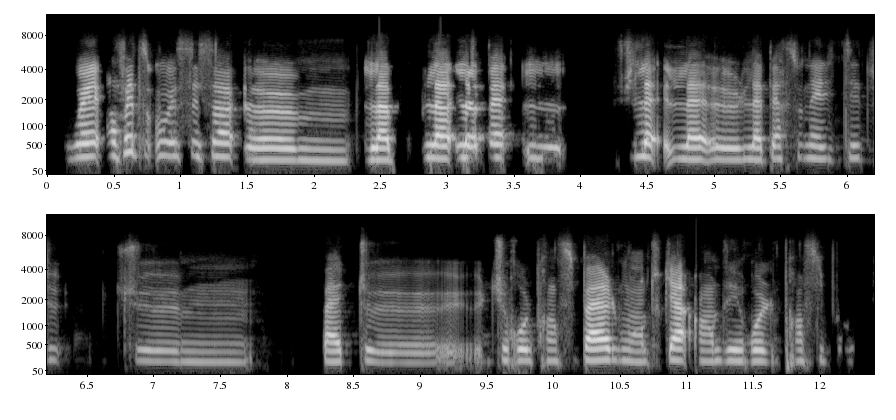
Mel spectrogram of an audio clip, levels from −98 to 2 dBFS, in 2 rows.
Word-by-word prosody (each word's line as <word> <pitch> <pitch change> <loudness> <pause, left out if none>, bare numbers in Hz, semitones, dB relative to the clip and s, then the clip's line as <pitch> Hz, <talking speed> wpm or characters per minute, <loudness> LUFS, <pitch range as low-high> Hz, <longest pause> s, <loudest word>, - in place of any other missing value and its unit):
Ouais, 260 +3 +5
en 275 - 0
fait, 345 +3 0
oui, 280 0 -3
c'est 270 +1 -10
ça, 265 -1 0
hem, 210 -2 -1
la 215 0 +7 0.2
la 240 -2 +7
la 235 -2 +4
pa 255 - +4 0.2
l 240 - -8 0.6
fi 260 - -14
la 270 +3 +4
la, 225 -1 +3
heu, 215 -1 -1
la 215 0 0
personnalité 235 0 -8
de 210 0 -20 0.6
de, 190 -2 -9
mmh, 175 -1 -16 0.6
bah 185 -1 +1
de 170 -3 -11 0.2
du 205 - -8
rôle 200 -1 -2
principal 205 +1 +3
ou - - -9
en 180 -1 -7
tout - - -17
cas 205 -1 +5
un 190 0 -8
des 195 0 -3
rôles 195 0 -4
principaux. 195 +1 -16
210 Hz, 165 wpm, -21 LUFS, 195-235 Hz, 0.6 s, la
